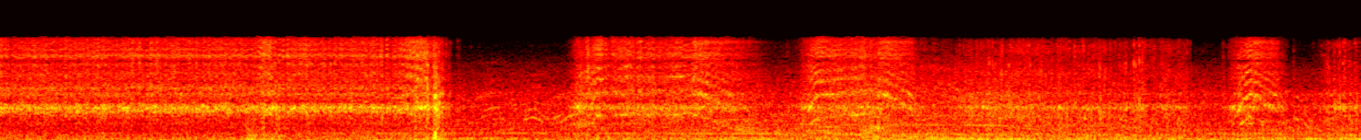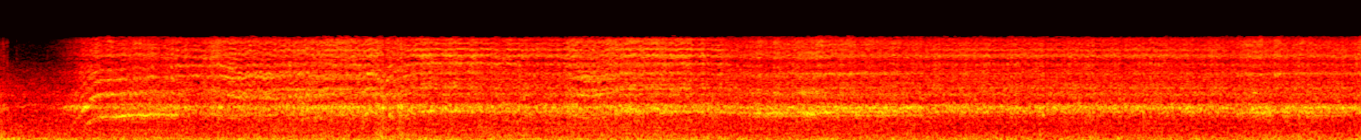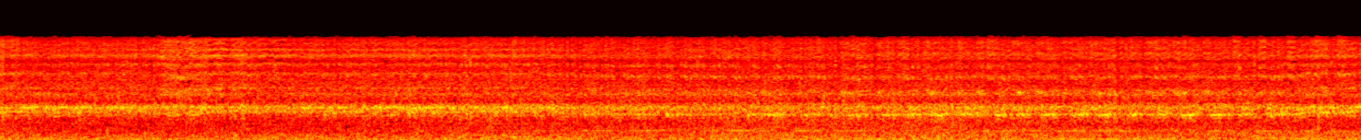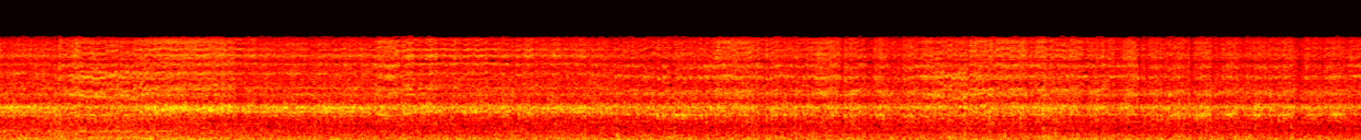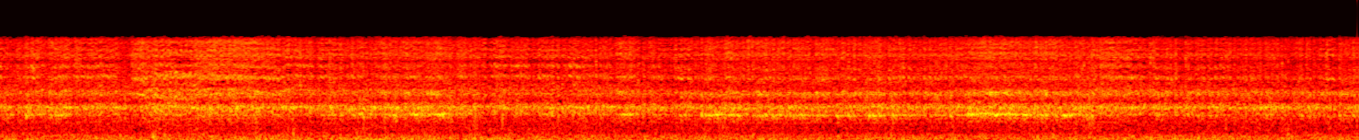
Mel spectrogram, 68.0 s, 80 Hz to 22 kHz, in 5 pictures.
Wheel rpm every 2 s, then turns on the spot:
230, 230, 100, 110, 70, 40, 40, 110, 210, 230, 230, 230, 230, 230, 230, 230, 230, 220, 220, 210, 220, 220, 230, 230, 210, 210, 210, 210, 210, 220, 220, 210, 210, 210.
8-14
